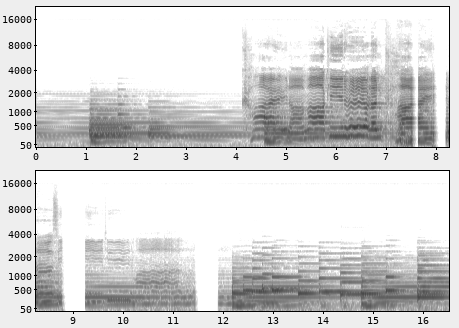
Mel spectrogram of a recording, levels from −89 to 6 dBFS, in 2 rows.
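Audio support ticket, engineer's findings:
Repeated stalls (stutter), 7.01–7.94 s (15 gaps, longest 122 ms) and 10.30–11.40 s (31 gaps, each 21 ms or less). Jitter buffer underruns, last sound extended, nothing lost.

Call audio freeze, 7.94–8.21 s, 8.76–9.25 s, 11.42–11.91 s (about 240, 470, 460 ms). Fill fades into silence, then audio resumes. Likely delayed packets emptying the jitter buffer.

Jitter buffer speed-up, 13.11–14.71 s (109%) and 15.63–16.48 s (116%). Hurried playback at unchanged pitch. Receiver trimming pitch periods, roughly 150 ms each span, to shrink excess buffer delay.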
